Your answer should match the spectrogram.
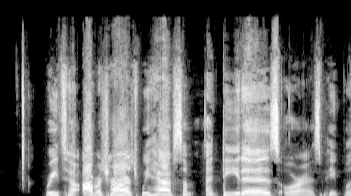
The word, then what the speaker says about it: Adidas: Arbitrage we have some Adidas or as people say you're supposed to say Adidas but I am from the south so I am not going to pronounce it that way but it was an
